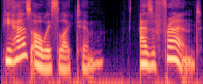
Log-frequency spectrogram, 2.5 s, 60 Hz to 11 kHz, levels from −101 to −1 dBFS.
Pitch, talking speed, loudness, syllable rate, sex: 225 Hz, 165 wpm, -16 LUFS, 4.9 syllables/s, female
